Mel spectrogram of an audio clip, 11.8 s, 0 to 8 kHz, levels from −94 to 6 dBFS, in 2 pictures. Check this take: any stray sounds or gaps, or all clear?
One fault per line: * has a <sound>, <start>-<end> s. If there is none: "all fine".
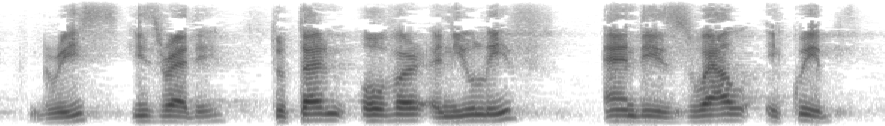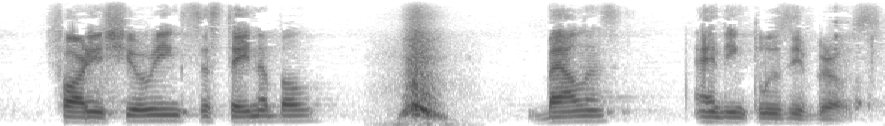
* has a whoosh, 8.3-9.1 s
